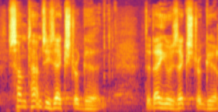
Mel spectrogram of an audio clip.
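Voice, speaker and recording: The voice belongs to a man. He talks at a fairly quick pace. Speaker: pastor leading service. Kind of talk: church welcome and spoken prayer. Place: church. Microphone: podium.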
